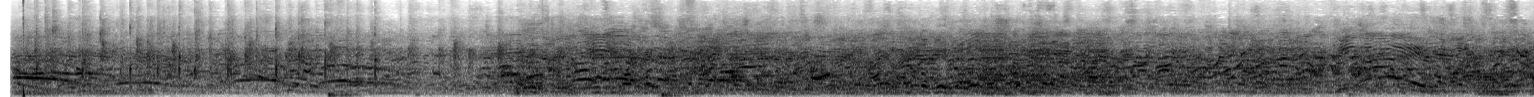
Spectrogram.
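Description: A large crowd cheers, whistles and shouts in an echoing hall.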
